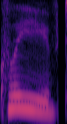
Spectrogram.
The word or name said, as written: cleaved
